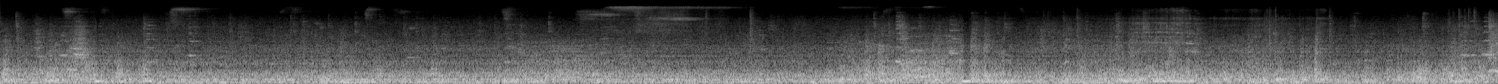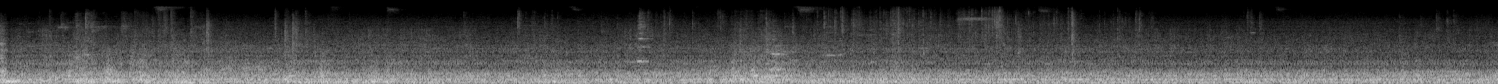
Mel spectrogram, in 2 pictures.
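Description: JR West 117-series electric train with MT54 traction motors running, heard from on board: a steady rumble and hum. Wheels click over rail joints now and then, and a brief high-pitched squeal comes about six seconds in.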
